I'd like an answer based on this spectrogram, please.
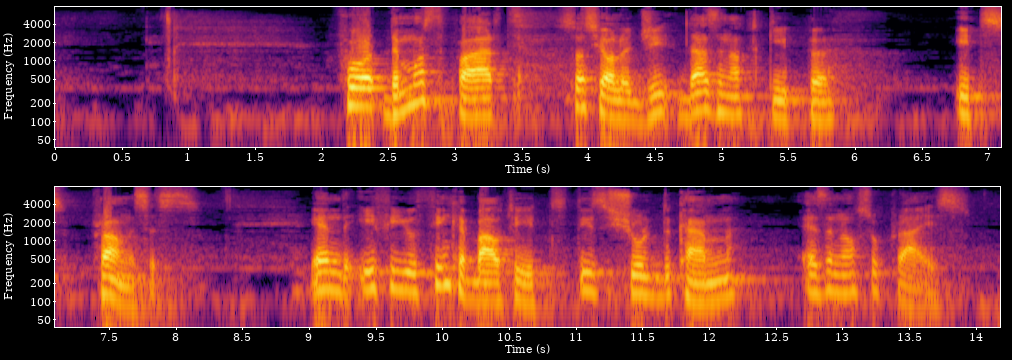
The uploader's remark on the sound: Hayek Memorial Lecture. From the 2008 Austrian Scholars Conference at the Mises Institute; Auburn, Alabama.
